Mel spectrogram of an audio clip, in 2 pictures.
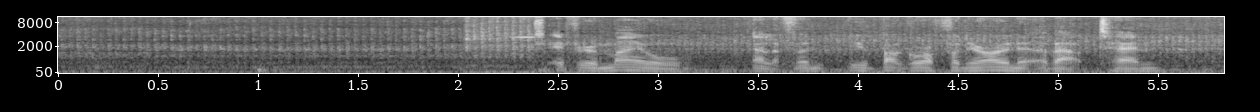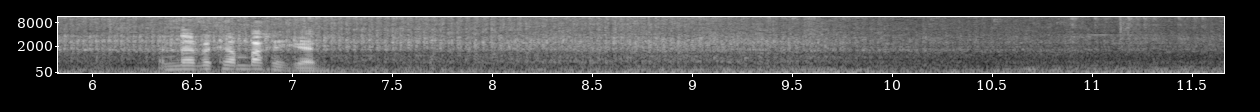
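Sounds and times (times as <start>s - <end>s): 
vehicle engine idling: 0.0s - 11.6s
speech: 2.4s - 5.7s, 6.3s - 7.3s.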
